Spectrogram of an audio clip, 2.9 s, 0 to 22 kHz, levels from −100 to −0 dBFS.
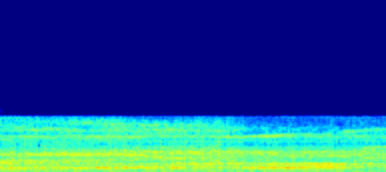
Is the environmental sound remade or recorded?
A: remade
